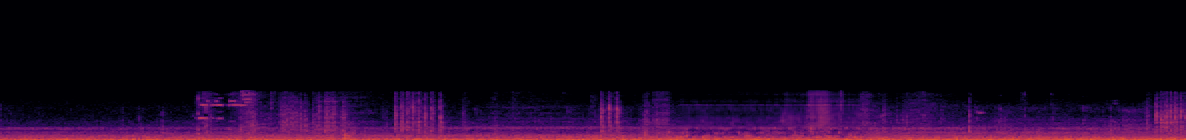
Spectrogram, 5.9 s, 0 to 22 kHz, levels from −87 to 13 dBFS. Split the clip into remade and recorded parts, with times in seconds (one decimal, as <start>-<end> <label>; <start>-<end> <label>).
0.0-3.4 recorded; 3.4-4.3 remade; 4.3-5.9 recorded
